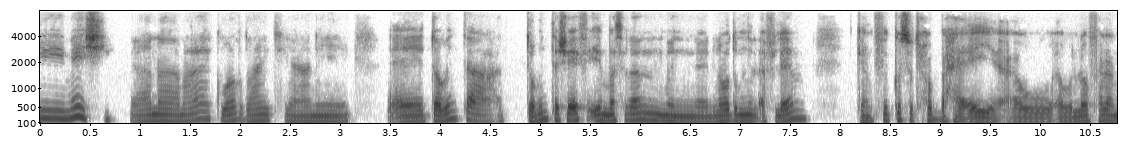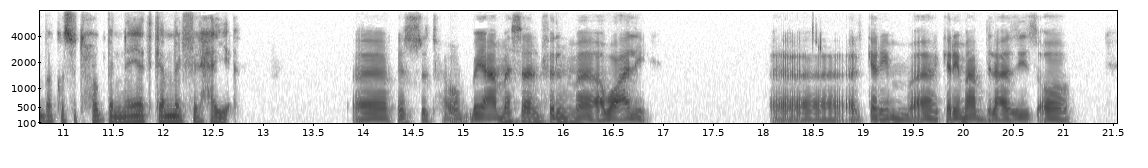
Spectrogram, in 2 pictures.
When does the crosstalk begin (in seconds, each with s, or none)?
none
